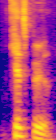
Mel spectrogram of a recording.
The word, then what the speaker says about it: Kitzbühel: On a hill farm outside Kitzbühel, how's that pronounced, Mackie? Kitzbühel, yeah, that's right.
